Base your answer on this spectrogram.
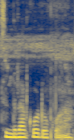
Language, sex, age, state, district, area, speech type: Santali, female, 18-30, Jharkhand, Seraikela Kharsawan, rural, spontaneous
